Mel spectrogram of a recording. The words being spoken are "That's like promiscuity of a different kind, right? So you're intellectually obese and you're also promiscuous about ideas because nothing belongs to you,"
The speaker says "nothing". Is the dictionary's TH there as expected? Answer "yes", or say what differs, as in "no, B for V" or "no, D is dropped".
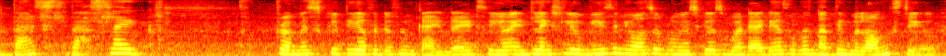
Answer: no, T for TH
